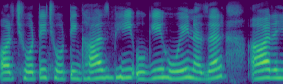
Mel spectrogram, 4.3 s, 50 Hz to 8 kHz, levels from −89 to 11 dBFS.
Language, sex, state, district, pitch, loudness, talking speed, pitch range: Hindi, female, Jharkhand, Palamu, 270 Hz, -19 LUFS, 140 wpm, 245-285 Hz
